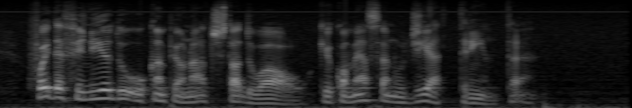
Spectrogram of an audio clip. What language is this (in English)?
Portuguese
